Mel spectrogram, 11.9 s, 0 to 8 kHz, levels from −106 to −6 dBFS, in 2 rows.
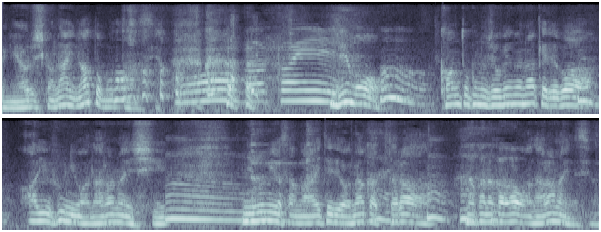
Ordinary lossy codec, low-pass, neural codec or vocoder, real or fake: AAC, 32 kbps; 7.2 kHz; none; real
